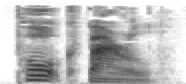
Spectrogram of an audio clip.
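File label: "pork barrel", British English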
